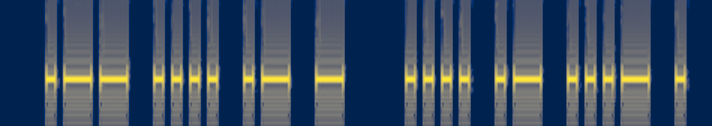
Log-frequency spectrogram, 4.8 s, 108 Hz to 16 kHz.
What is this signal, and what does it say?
Morse code, heard as a keyed tone, about 20 wpm, 700 Hz. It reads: WHAT HAVE
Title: Sentences from Top 1000 Words - Review Part 3 - 20wpm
